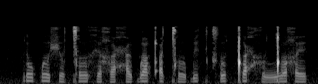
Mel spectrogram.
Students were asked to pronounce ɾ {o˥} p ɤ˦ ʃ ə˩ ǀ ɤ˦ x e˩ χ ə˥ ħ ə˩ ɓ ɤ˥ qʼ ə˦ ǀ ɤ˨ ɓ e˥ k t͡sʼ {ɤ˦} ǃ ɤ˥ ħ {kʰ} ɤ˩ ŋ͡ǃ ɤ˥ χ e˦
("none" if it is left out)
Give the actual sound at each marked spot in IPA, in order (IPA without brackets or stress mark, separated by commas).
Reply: o˥, ɤ˦, x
